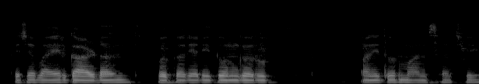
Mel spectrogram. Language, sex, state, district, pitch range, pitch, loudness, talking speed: Marathi, male, Maharashtra, Nagpur, 95-100 Hz, 100 Hz, -41 LUFS, 115 wpm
